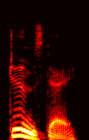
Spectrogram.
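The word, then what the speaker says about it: Domesday: was pronounced mood and home rhymed with Gloom which which is why d o m s d a y book is pronounced and sometimes called Doomsday the word has nothing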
